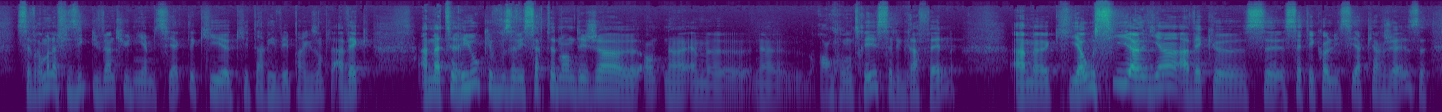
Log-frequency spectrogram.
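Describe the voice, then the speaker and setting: The recording is very clean with a silent background, and a man speaks with a German accent at a moderate pace. His fairly high pitch carries lively intonation. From Germany. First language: German (speaking French). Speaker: physicist giving a public lecture. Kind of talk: public lecture. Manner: halting, many fillers and repetitions.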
